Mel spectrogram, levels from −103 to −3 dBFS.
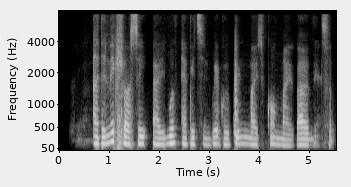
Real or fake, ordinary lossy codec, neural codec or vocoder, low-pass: fake; none; codec, 16 kHz, 1.1 kbps, Voila-Tokenizer; none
